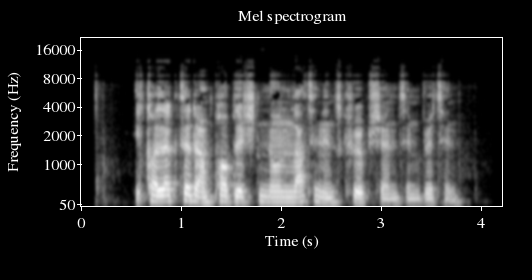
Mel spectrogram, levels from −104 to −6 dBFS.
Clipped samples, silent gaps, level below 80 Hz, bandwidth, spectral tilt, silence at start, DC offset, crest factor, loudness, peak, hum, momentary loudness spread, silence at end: under 0.1%; none; -64 dBFS; 9.4 kHz; -4.5 dB/octave; 0.55 s; under 0.1%; 18 dB; -19 LUFS; -2 dBFS; none; 13 LU; 0.45 s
